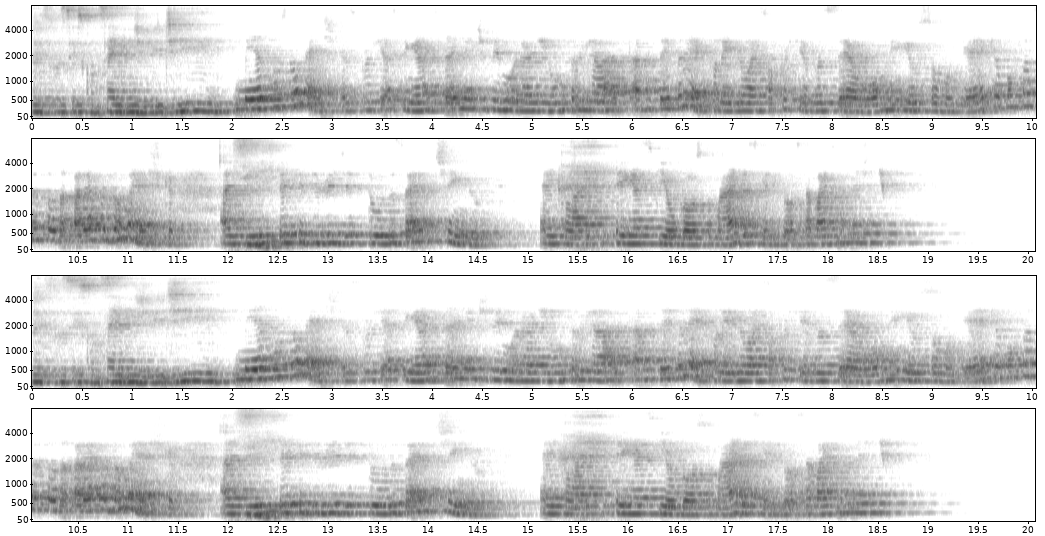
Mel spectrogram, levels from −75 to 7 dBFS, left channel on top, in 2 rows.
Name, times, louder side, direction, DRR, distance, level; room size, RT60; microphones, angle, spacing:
voice 1, 0.0-1.9 12.1-12.5 15.3-15.7, equal, 65° left, -5 dB, 1.9 m, -27 dB
voice 2, 2.0-14.5 15.1-18.6, left 1 dB, 45° left, -4 dB, 2.1 m, -27 dB
13.0 x 8.4 x 3.0 m, 1.3 s
head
